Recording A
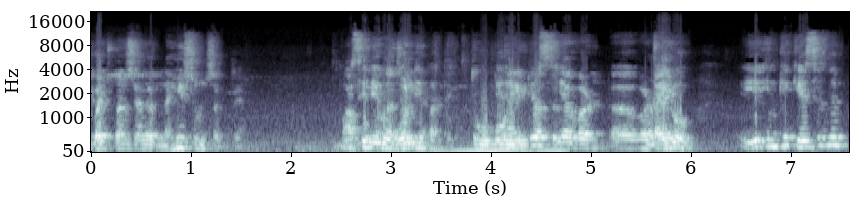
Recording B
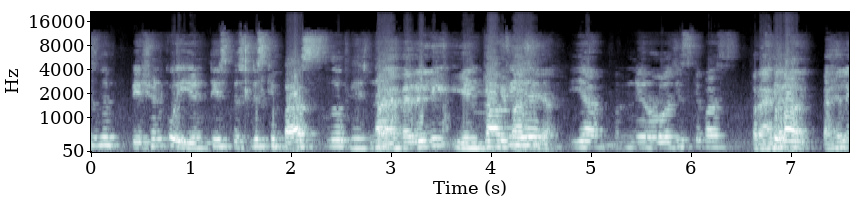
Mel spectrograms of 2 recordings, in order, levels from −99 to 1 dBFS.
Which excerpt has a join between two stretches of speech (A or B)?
A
